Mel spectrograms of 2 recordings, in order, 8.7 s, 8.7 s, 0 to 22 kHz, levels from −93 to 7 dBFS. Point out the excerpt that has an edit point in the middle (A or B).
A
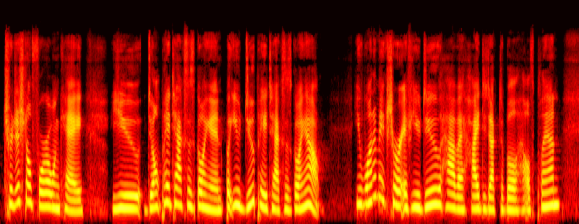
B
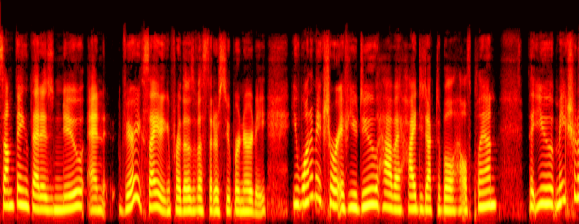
A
